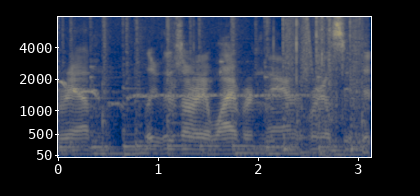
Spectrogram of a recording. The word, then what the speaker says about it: wyvern: I'm saying wyvern weird because that's how it's pronounced in this game. I understand that it's wyvern, but they like wyvern.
